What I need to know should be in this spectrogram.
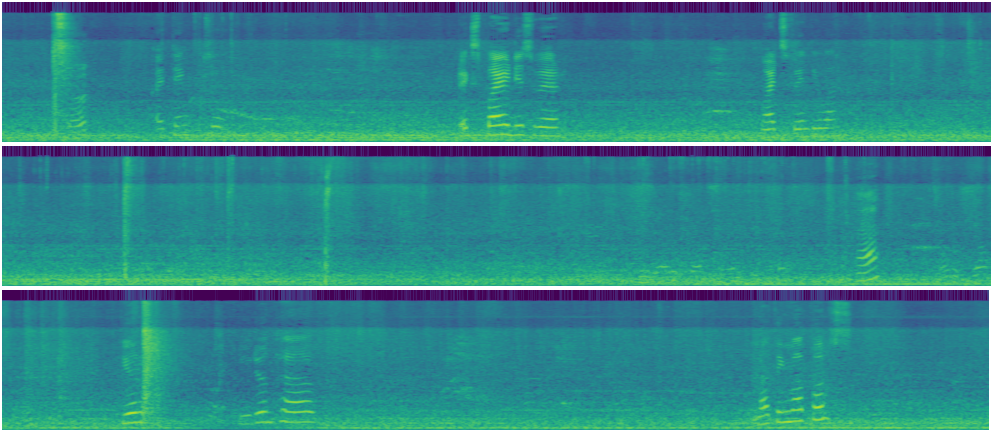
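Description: Refrigerator cases hum steadily.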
